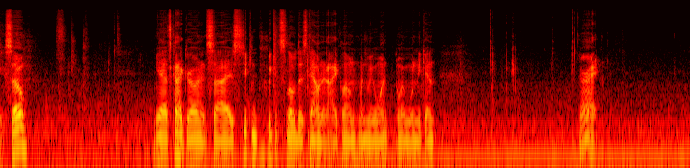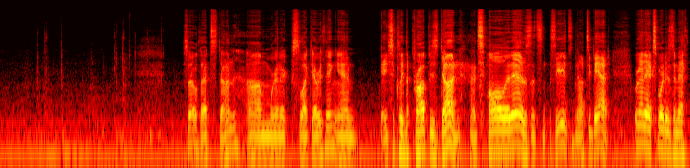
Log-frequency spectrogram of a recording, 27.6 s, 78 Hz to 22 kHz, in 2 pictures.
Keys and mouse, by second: 10.2-11.2 middle drag, 16.1 Escape, 18.8 a, 19.3 a.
